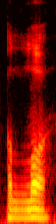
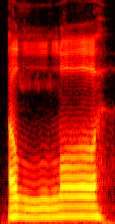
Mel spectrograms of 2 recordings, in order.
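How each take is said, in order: First: The double l sound is cut short. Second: The double l sound is held long. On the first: It sounds as if there is only one lam. The speaker calls it wrong. "if you made it too short" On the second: Both letters of the doubled lam are pronounced. The speaker calls it right. "You have to hold it"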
